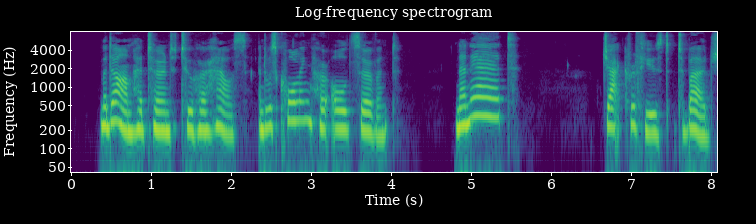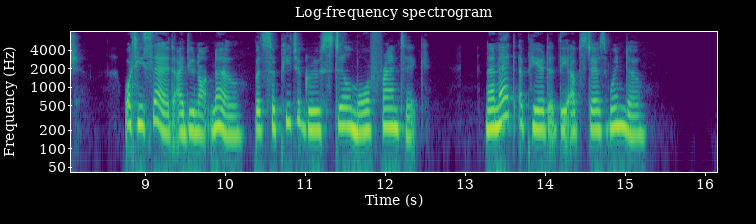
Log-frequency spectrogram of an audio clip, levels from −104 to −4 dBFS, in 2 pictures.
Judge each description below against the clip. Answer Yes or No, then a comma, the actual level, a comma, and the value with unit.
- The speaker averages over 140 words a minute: No, slow, 135 wpm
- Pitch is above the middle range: Yes, high, 210 Hz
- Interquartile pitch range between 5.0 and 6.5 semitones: No, average, 3.0 semitones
